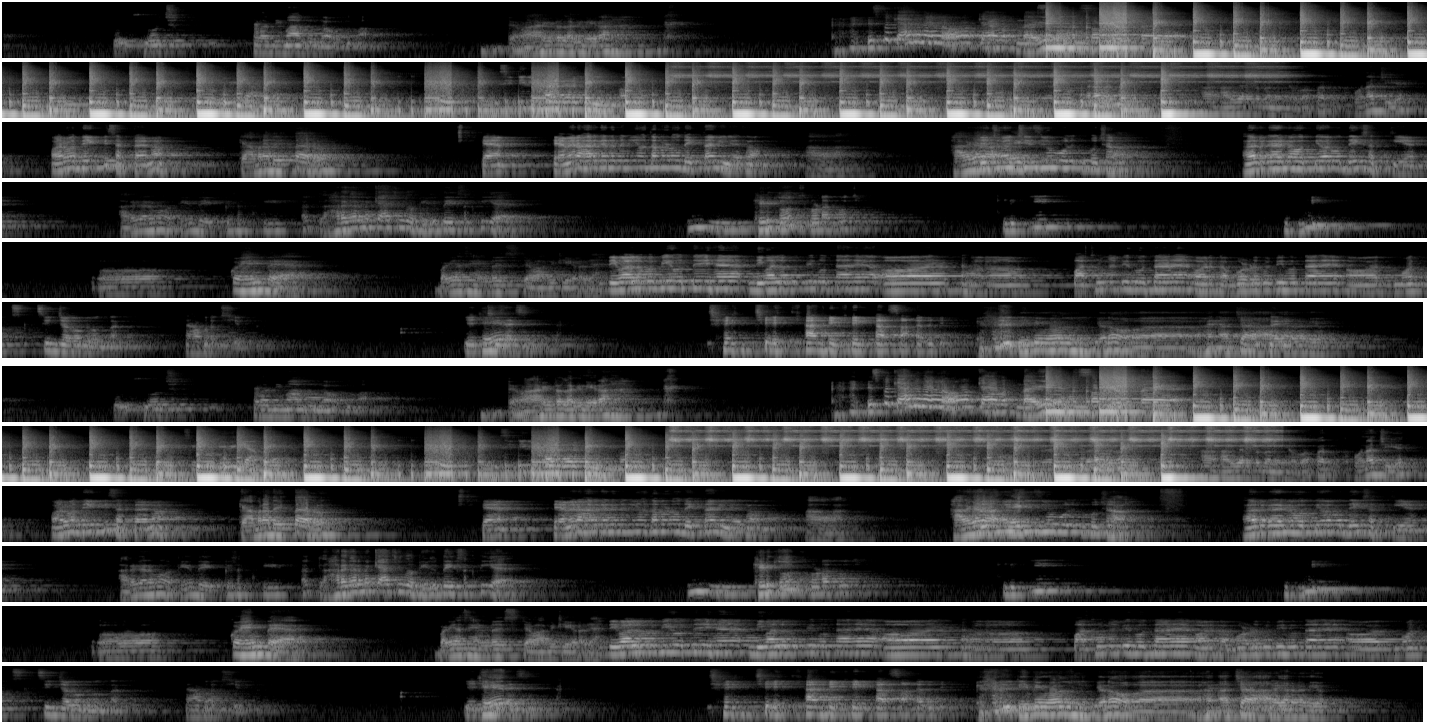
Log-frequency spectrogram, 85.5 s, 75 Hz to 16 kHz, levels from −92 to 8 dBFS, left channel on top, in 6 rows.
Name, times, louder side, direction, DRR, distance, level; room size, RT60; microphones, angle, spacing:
voice 1, 1.1-1.7 2.5-3.6 9.8-10.9 14.9-15.2 19.2-20.6 25.1-25.5 29.0-30.1 33.3-33.5 34.0-36.1 38.2-39.7 40.9-42.7 49.6-50.2 50.5-51.2 52.8-53.2 55.7-56.0 63.0-67.2 67.7-71.2 71.6-72.4 73.1-73.7 75.9-76.4 78.3-80.7 81.2-81.4 83.3-83.5 83.7-84.1, left 2 dB, 45° left, 4 dB, 1.4 m, -37 dB
voice 2, 5.1-6.3 6.6-6.8 8.3-11.9 13.7-13.9 16.1-17.1 24.2-25.5 26.2-28.3 30.9-31.9 36.5-36.9 38.0-38.8 39.5-39.8 43.9-47.9 50.3-50.7 58.0-58.6 59.3-60.1 61.3-63.0 76.0-76.4 81.0-84.5, right 3 dB, 45° right, 9 dB, 0.8 m, -39 dB
sound 1, 10.4-26.0, left 1 dB, 5° left, 0.5 m, -19 dB
Bell, 20.9-27.1, right 10 dB, 70° right, 1.3 m, -31 dB
12.5 x 8.2 x 7.8 m, 1.2 s
head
